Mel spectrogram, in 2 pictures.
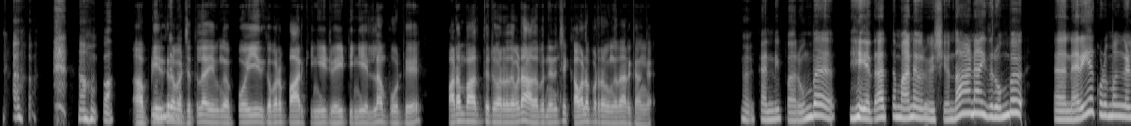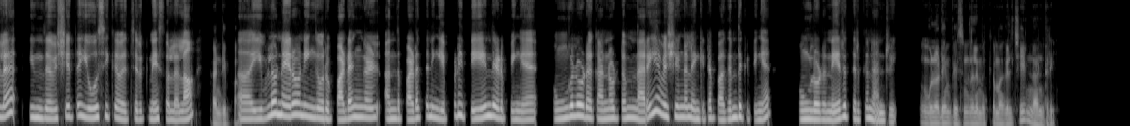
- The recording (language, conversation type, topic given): Tamil, podcast, ஓர் படத்தைப் பார்க்கும்போது உங்களை முதலில் ஈர்க்கும் முக்கிய காரணம் என்ன?
- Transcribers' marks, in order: laughing while speaking: "ஆமா. உண்மைதான்"; laughing while speaking: "எதார்த்தமான"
